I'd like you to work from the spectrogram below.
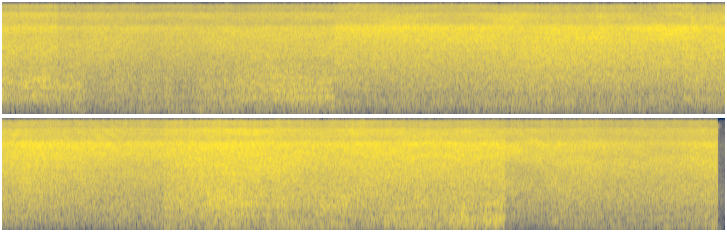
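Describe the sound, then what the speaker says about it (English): A power washer sprays a car outdoors, giving a loud, continuous broadband hiss with brief shifts in tone as the spray moves across the surfaces. "I just finished power washing"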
